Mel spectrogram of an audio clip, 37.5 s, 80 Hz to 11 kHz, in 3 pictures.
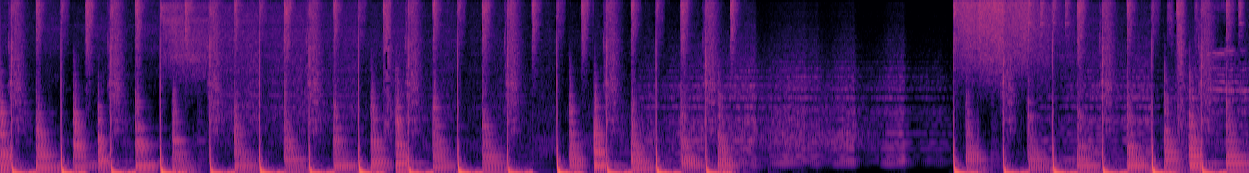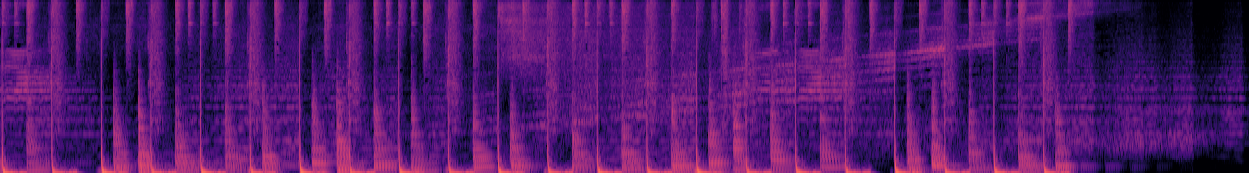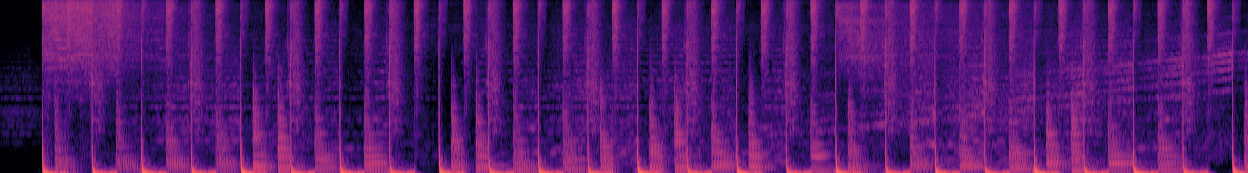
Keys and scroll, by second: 0.3 super+z, 1.0 super+z, 9.4 Return, 12.1-12.9 typing, 24.0 0, 24.2 Return, 24.7 Up, 25.1 Down, 25.8 Up, 25.9 Down, 26.4 Up, 36.9 0, 37.2 BackSpace, 37.4 0.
